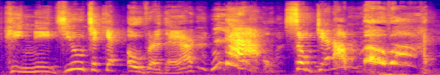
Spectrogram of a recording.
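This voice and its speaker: A woman's voice: sits high, huge pitch swings, unhurried, sharp tone, exaggerated voice. A woman playing a bossy, sarcastic, scheming evil mother in a comedic fairy-tale radio play. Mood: shrill, angry. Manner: sarcastic, barking orders.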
